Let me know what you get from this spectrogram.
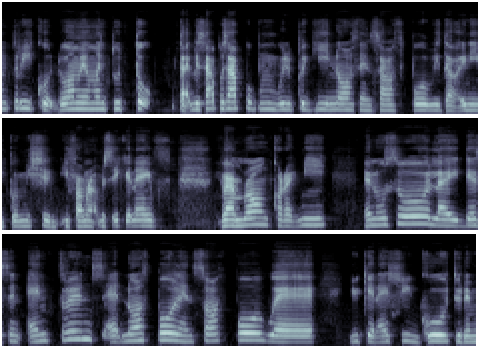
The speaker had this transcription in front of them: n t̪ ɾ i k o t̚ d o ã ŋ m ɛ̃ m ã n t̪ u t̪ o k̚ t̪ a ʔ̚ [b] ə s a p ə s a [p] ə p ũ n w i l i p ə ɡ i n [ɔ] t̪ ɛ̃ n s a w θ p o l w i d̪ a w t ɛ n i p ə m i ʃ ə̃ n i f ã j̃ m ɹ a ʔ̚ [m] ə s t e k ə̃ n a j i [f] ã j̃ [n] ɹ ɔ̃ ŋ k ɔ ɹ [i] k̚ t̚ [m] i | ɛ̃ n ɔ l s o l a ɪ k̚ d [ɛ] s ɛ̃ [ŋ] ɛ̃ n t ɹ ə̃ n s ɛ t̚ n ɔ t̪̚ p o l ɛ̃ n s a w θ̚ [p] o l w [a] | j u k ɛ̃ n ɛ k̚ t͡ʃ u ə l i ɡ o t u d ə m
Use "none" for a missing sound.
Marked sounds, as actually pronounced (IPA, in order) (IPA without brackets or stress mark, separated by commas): d, p, ɔ, m, f, m, ɛ, m, ɛ, n, p, ɛ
